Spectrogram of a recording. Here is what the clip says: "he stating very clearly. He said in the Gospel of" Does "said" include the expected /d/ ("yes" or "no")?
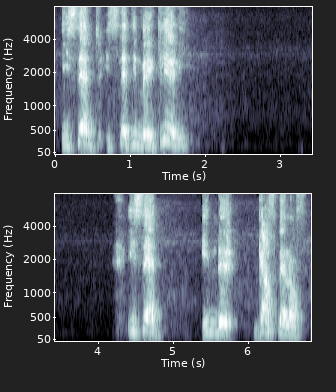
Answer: yes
